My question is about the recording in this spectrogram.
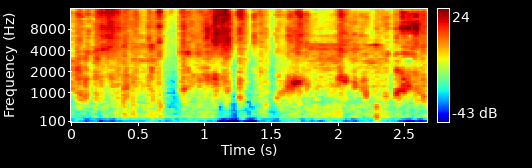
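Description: Crispy papad, thin lentil-flour wafers, crunch loudly as they are bitten and broken, giving several sharp, crackly, brittle bursts and crumbling snaps in an irregular rhythm, with no talk.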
